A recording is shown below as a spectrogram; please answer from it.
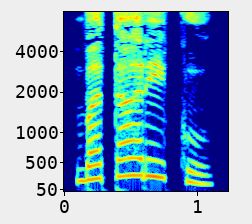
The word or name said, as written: ಭೂದುರ್ಗ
